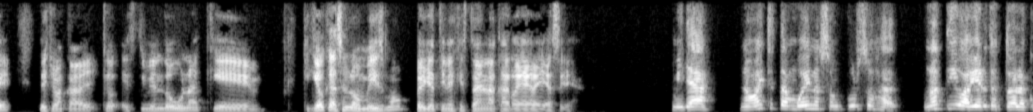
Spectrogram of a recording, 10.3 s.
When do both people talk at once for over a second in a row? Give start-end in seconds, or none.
none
